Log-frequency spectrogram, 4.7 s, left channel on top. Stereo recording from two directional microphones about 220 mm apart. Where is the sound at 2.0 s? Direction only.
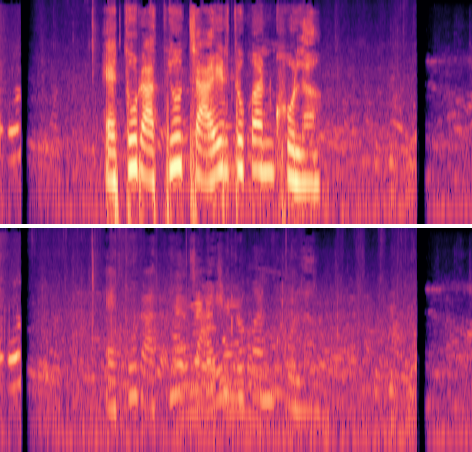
45° left (ahead or behind).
